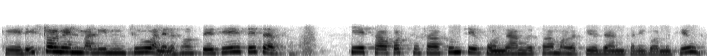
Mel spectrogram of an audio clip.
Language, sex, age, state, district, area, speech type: Nepali, female, 45-60, West Bengal, Darjeeling, rural, conversation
